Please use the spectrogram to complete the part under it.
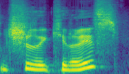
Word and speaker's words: chilaquiles: These are for her chilaquiles. Like, how do you pronounce it? Chilaquiles. – Chilaquiles.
